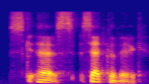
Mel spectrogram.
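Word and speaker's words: Cvetkovic: It's Svetkovic or Setkovic. There's no V in there.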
